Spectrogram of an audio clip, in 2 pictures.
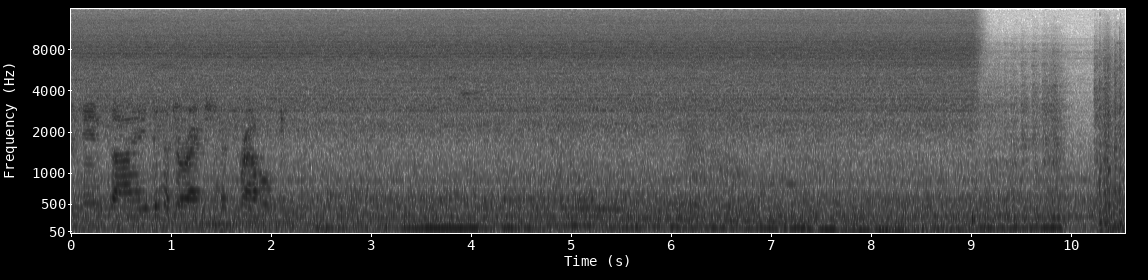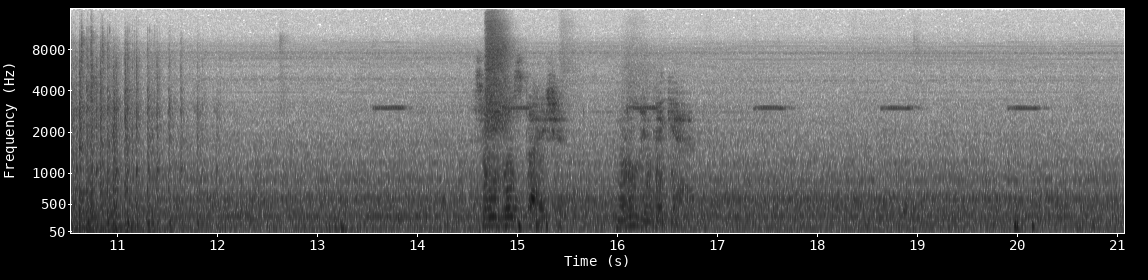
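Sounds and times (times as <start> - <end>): steady hiss: 0.0 - 8.0
train motor hum: 0.0 - 10.2
knocks and clatter: 9.3 - 12.2.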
